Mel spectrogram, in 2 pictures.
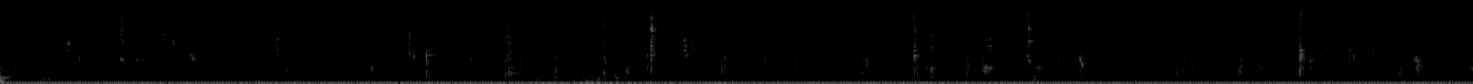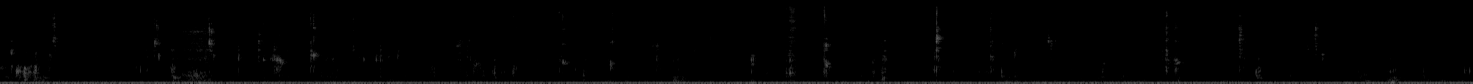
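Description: Close-up chewing of gwamegi (half-dried fish) wrapped in seaweed, with many small scattered clicks and crunches of eating and wooden chopsticks, over a steady low hum.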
